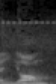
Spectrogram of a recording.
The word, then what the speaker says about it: Jong: Kenapa kok Jong tulisannya JO? Bacanya benar nggak ya? JONG. Ada yang baca Jong, ada yang baca Yong. Dari bahasa Inggris juga Yong, muda.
